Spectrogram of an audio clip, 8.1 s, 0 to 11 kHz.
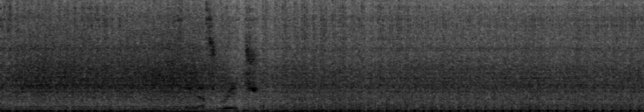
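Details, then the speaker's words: Mk1 Austin Mini with an Arden 8-port head, cold start on a hot day while refining the cold-start fuel map: it fires and runs unevenly, rising and sagging. It only stays running on the throttle. "okay so that went where you didn't want to run just on the throttle anyway so I'll do some tweaks and we'll try again"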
